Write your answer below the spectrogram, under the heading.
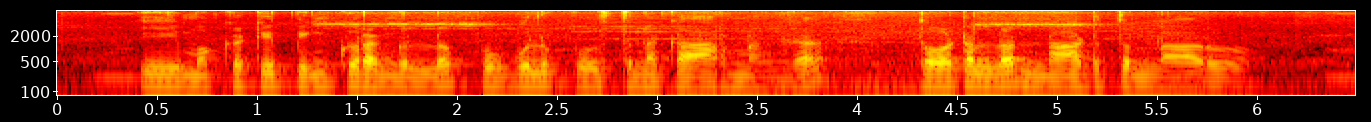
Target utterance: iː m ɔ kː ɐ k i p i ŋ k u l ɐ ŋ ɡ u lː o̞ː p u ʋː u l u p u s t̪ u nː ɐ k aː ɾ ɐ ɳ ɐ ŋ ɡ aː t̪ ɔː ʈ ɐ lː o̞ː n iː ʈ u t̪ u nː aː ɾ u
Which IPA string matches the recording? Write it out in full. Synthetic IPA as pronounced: iː m ɔ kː ɐ k i p i ŋ k u ɾ ɐ ŋ ɡ u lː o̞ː p u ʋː u l u p uː s t̪ u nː ɐ k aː ɾ ɐ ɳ ɐ ŋ ɡ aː t̪ ɔː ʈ ɐ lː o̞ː n aː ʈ u t̪ u nː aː ɾ u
